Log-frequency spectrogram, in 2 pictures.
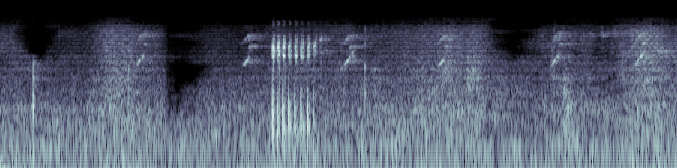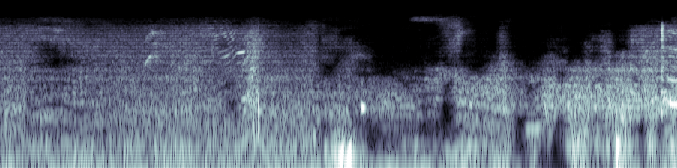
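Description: Birds chirp outdoors on a sunny summer day in the Berry Avenue roleplay game: scattered light tweets over a busy, steady background of ambient game sound.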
